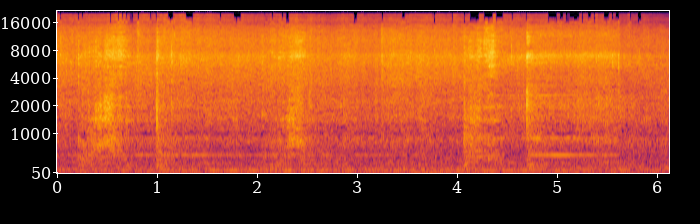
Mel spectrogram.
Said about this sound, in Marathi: कांदा आपला छान परतून झालेला आहे आता मी त्याच्यामध्ये टमॅटो ॲड करते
